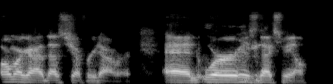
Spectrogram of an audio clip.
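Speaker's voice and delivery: ordinary delivery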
